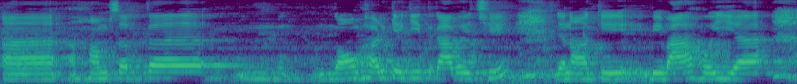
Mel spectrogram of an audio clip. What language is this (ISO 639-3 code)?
mai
